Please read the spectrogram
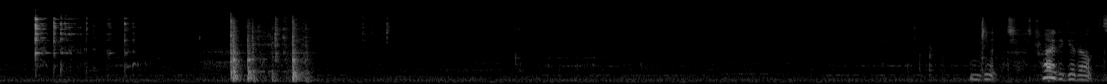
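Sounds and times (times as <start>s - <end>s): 
spoon clinking against a bowl: 0.4s - 1.5s
speech: 9.8s - 11.0s.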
